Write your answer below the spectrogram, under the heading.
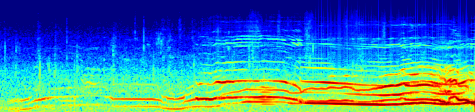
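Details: Several gray wolves howl together at Grodno Zoo, long sliding tones that rise and fall and overlap into a chorus.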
